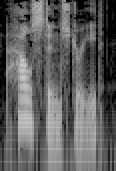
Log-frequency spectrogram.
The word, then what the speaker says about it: Houston Street: Houston is a big city in the state of Texas. But if you are on a street in New York City's funky Lower East Side, you do not pronounce it that way. Pronounce it Houston Street, and you will keep your street cred.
